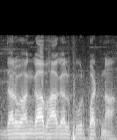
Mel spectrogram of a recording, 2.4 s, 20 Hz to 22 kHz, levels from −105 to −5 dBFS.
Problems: constant background noise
